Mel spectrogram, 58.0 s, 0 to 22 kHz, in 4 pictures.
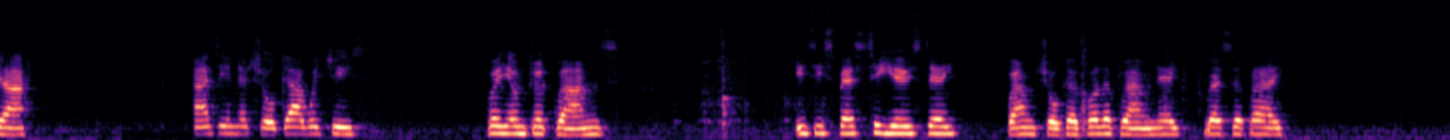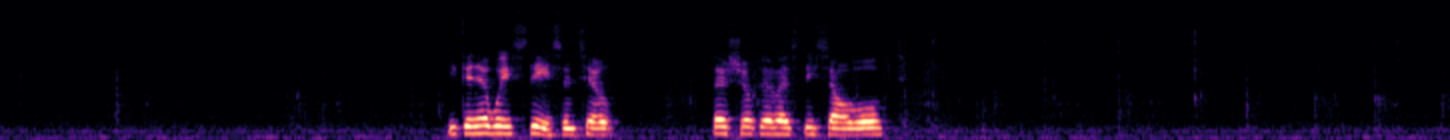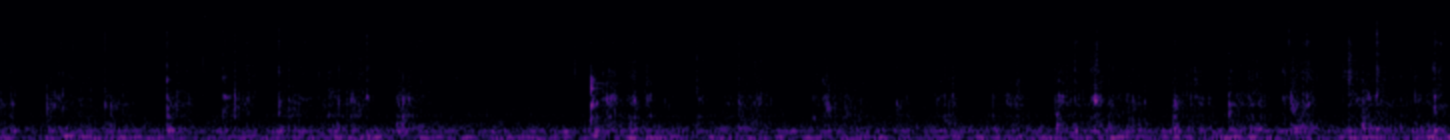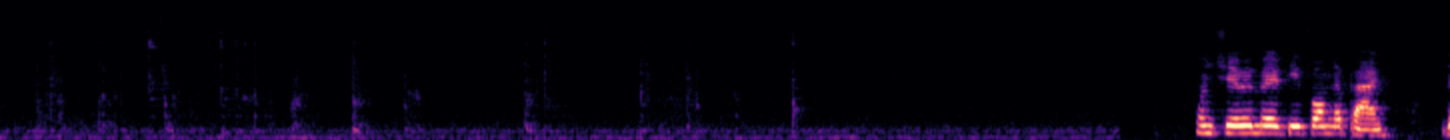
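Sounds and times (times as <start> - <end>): whisk clinking and scraping metal bowl: 6.7 - 8.5, 12.6 - 16.4, 17.0 - 33.8, 34.6 - 51.7.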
